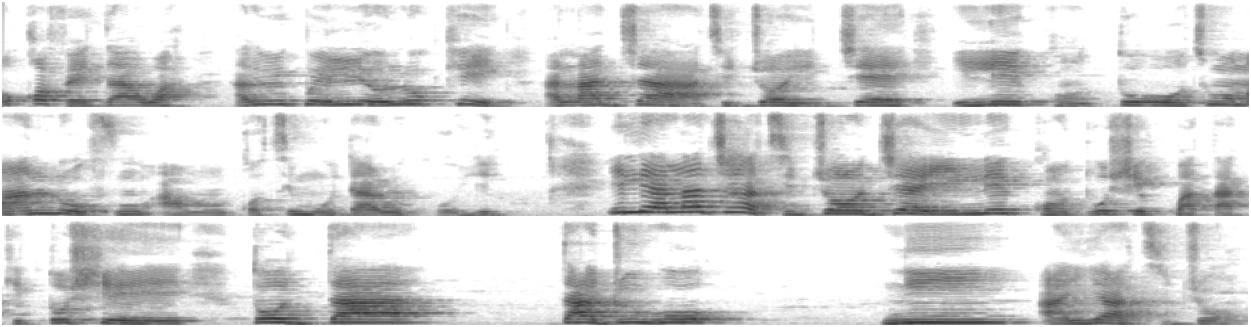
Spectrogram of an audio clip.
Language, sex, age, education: Yoruba, female, 15-29, tertiary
